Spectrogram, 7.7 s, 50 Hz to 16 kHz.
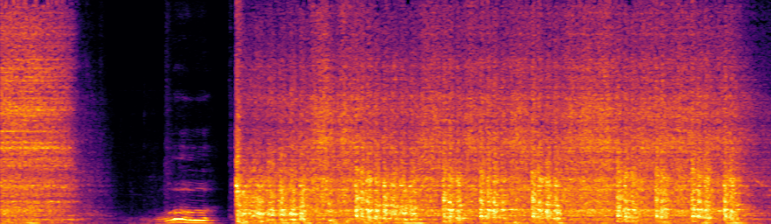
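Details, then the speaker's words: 2003 Grand Marquis cab-swapped project truck, not run for about three years, with old gas dispensed and fresh fuel added and a weak battery suspected: short slow crank, then catches into an uneven, lumpy idle with throttle blips; starts and keeps running. "I should have actually just left that on there, but it's running again."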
